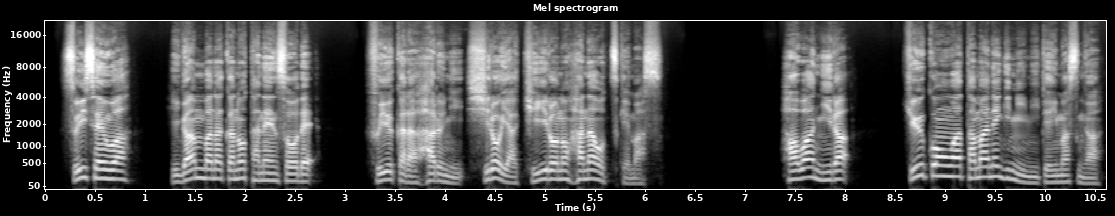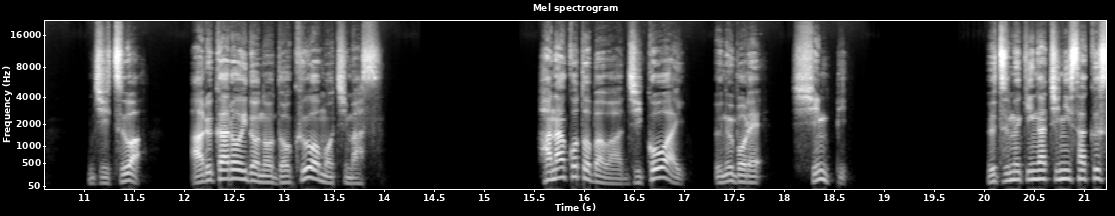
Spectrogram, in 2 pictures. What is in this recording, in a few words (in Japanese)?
ナレーション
